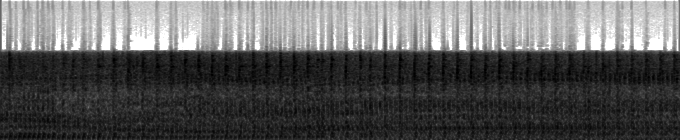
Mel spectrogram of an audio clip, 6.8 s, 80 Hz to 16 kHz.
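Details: Vintage Atco Standard 24-inch lawn mower, first start after 20 years of storage, just unseized and spark restored: uneven single-cylinder chug with sharp raspy popping on each firing pulse from an exhaust needing repair; exhaust leak.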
